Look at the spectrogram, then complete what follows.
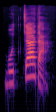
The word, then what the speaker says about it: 못 자다: 자음 지으 심한 나요 그러면 뭐 짜다 라고 발음합니다 받침 시 옷은 아침 소리 스스로 발음하고 첫소리 지으 슨 짜 로 발음 에요 그래서 못 자다 뭐 짜다 로 발음합니다 두번째 경우 볼게요 이번에는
